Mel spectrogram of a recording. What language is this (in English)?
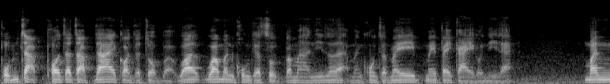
Thai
